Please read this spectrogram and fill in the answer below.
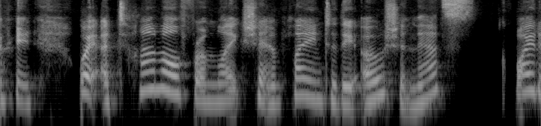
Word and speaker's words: Champlain: New York's Lake Champlain what is it called Lake Champlain if you want to pronounce it wrong like champ elain champ plane champ very good yes and um Lake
